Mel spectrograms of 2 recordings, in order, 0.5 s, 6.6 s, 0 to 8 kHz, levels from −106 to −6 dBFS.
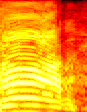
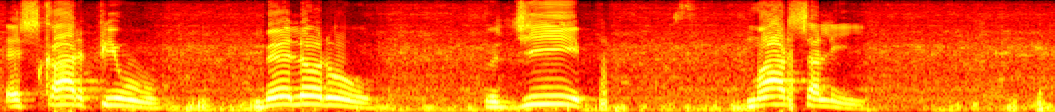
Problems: constant background noise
